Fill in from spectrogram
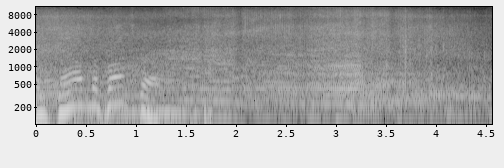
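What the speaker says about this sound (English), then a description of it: "It's almost a drag race down the front stretch." Street stock race cars roar down the front stretch of a short oval track, engines droning in a sustained blur behind an announcer's commentary that fades partway through.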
